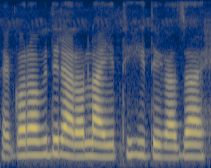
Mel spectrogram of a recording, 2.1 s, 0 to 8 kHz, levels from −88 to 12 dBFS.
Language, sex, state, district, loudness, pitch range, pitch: Chakma, female, Tripura, Dhalai, -15 LUFS, 210-240 Hz, 220 Hz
